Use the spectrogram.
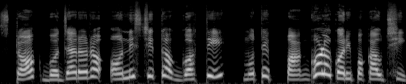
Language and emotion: Odia, angry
